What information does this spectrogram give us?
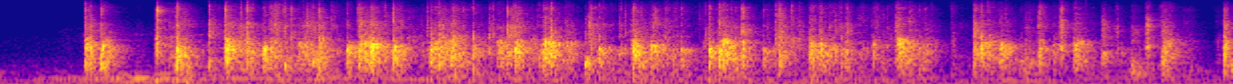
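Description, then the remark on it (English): An audience breaks into steady applause, many hands clapping together in a dense, bright patter that starts suddenly and holds at a fairly even level throughout. “Clap.”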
